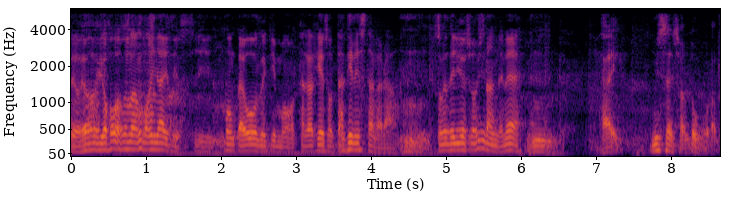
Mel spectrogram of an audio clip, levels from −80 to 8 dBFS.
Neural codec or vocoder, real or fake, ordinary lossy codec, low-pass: codec, 16 kHz, 2 kbps, FunCodec, trained on LibriTTS, 25 frames a second; fake; none; 5.4 kHz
